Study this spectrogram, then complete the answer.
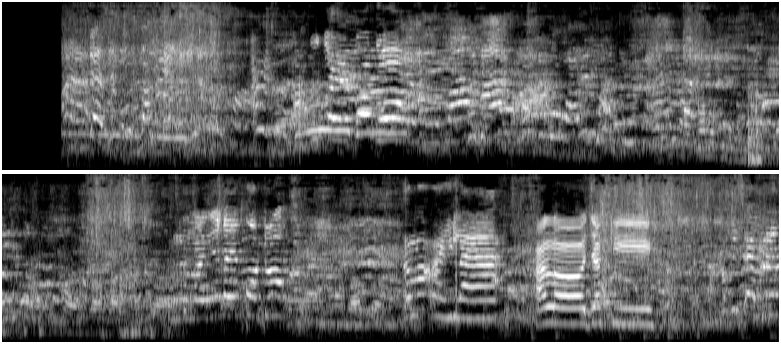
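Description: Children shout and squeal excitedly in an outdoor pool.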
